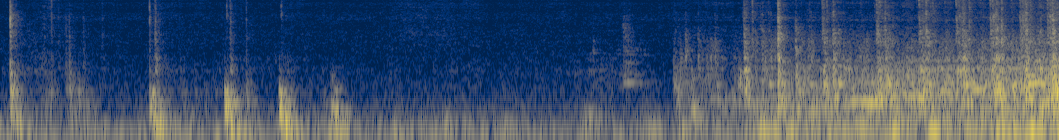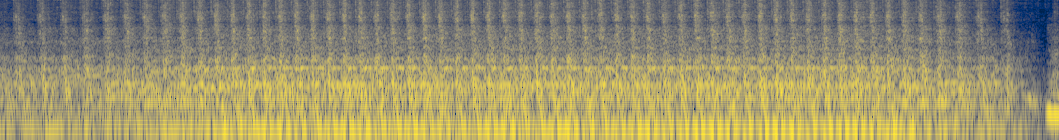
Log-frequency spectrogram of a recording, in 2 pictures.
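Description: A sewing machine chain pieces pre-trimmed quilt fabric for an hourglass block, starting with a few quiet handling clicks before the motor kicks in and runs steadily at close range, a fast rhythmic stitching hum that continues to the end.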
